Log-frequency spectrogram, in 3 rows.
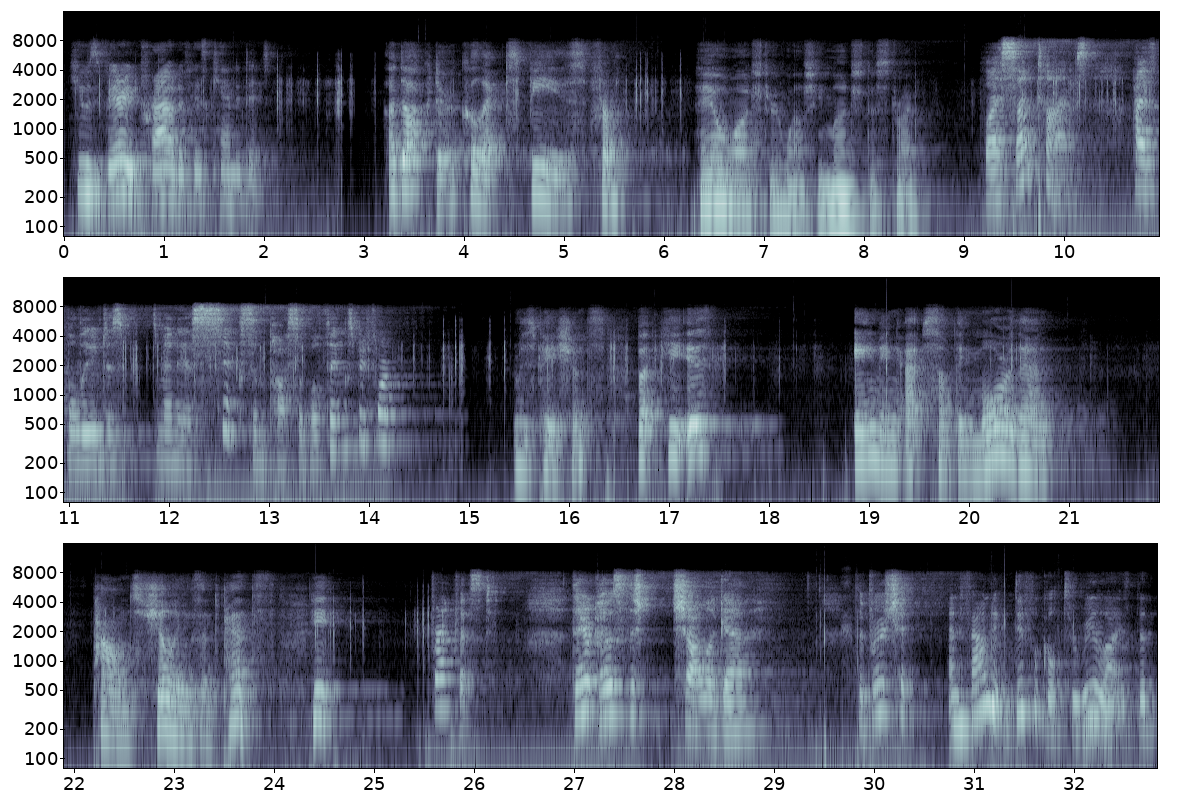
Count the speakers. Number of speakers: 4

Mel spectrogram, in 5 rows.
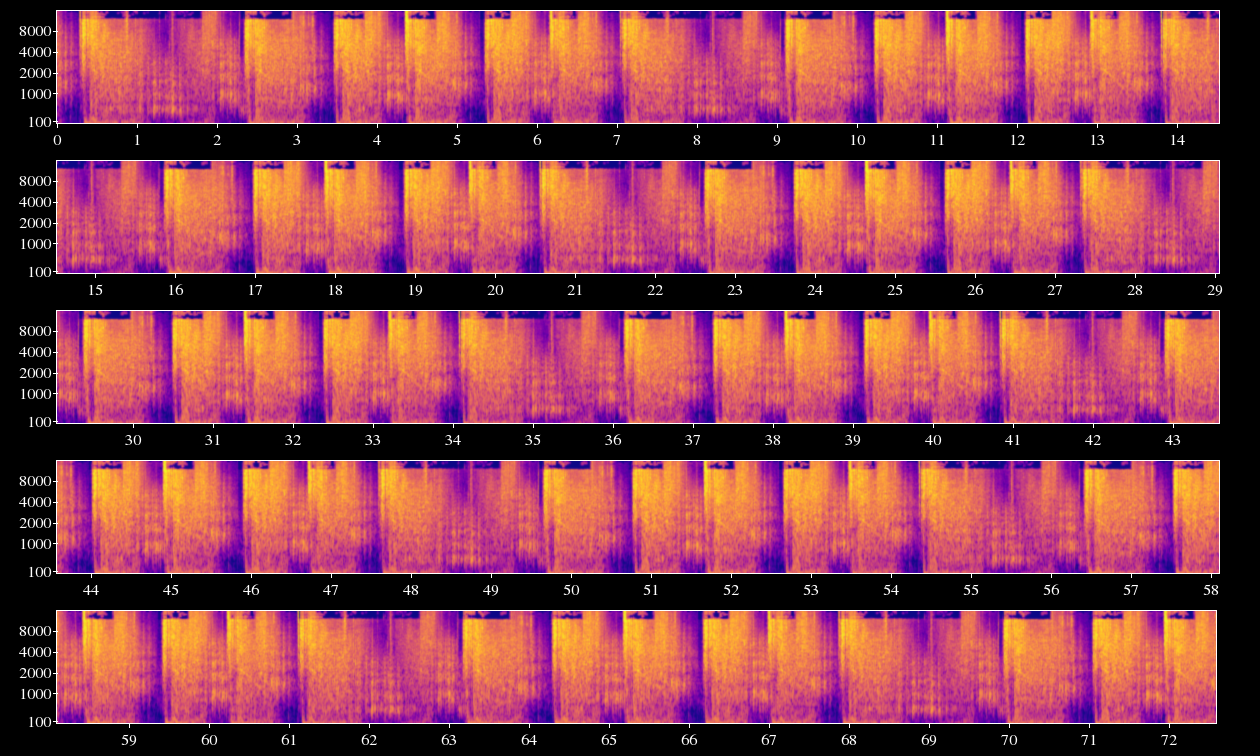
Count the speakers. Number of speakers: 0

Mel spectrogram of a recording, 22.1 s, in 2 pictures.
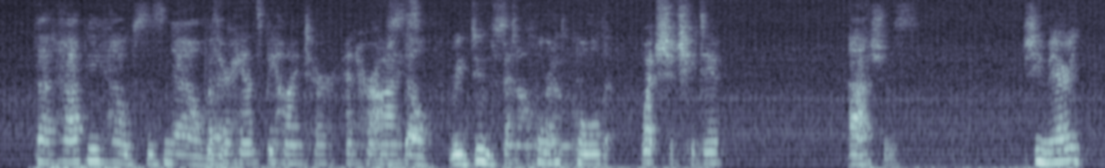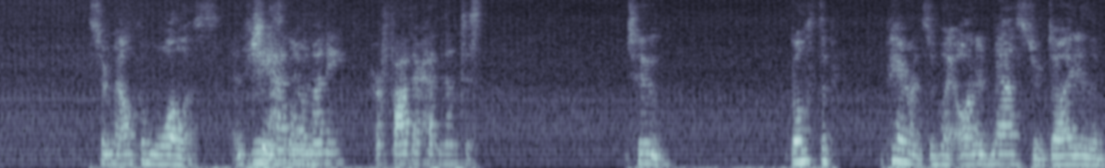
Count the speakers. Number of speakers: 2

